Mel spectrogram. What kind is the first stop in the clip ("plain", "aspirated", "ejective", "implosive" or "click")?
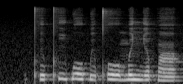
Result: aspirated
